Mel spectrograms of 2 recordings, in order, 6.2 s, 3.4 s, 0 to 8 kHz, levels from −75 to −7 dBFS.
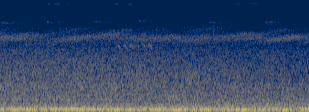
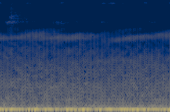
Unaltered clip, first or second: first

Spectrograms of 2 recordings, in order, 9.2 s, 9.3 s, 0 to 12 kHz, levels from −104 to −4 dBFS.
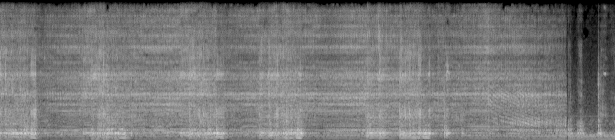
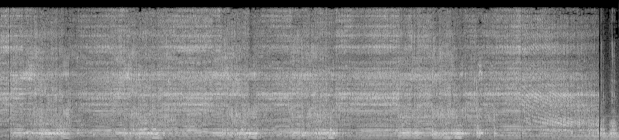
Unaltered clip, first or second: second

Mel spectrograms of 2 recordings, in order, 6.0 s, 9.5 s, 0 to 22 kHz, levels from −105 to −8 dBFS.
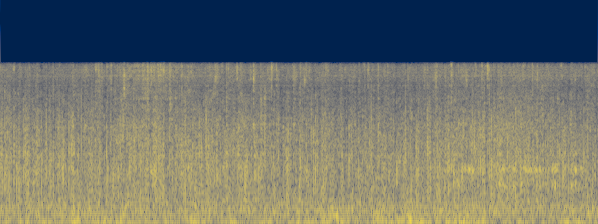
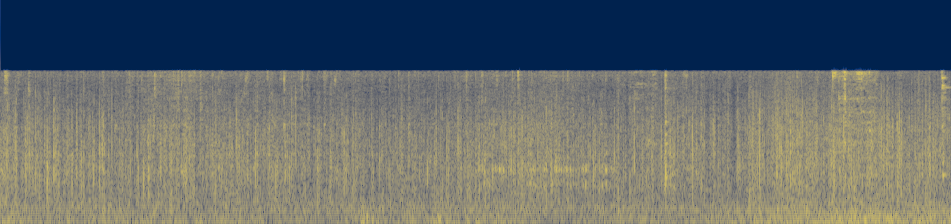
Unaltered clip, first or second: second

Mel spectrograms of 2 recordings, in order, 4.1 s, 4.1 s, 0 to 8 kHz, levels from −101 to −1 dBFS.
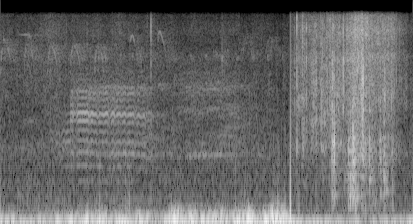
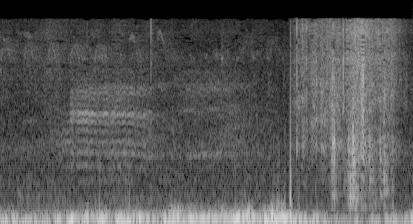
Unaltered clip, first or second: first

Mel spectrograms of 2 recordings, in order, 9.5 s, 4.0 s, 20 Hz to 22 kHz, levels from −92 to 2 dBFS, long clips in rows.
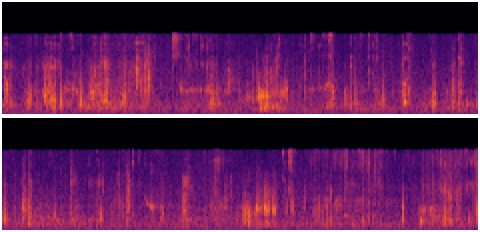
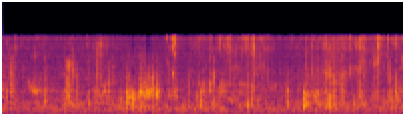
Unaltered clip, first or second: first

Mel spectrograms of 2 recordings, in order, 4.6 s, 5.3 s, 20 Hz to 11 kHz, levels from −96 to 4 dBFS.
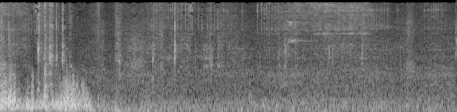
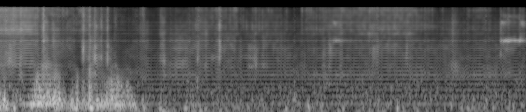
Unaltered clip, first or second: first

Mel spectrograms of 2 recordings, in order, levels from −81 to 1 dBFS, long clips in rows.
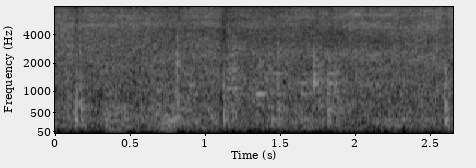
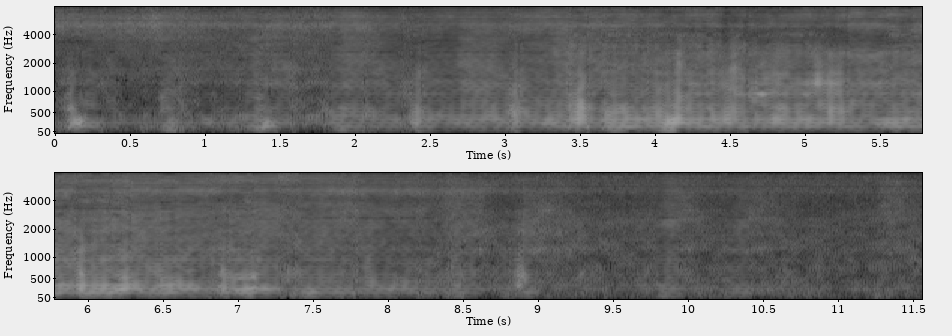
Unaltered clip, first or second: first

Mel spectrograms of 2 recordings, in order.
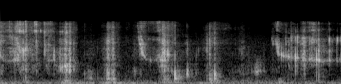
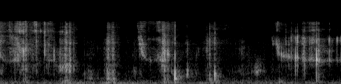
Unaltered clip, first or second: first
